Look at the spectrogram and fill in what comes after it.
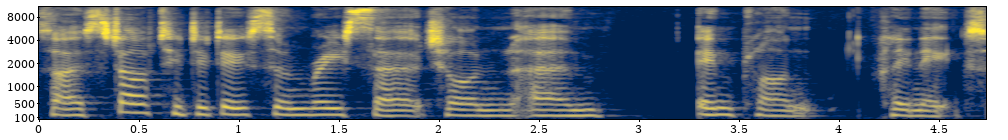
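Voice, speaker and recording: Speaking at a very slow pace, a woman holds a fairly low pitch with very even loudness and fairly even intonation. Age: 60s. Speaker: dental patient. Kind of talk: testimony. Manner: hesitant, with fillers.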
